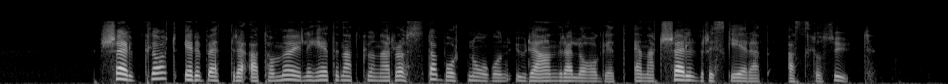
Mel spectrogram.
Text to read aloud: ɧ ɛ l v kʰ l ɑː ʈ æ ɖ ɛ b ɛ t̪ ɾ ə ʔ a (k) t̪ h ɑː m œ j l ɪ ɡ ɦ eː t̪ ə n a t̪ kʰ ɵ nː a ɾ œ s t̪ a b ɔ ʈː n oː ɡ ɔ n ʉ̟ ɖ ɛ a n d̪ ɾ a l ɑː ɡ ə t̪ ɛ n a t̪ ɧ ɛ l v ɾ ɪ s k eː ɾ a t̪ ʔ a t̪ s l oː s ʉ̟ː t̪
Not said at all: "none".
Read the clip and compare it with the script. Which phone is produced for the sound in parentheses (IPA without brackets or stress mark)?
none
